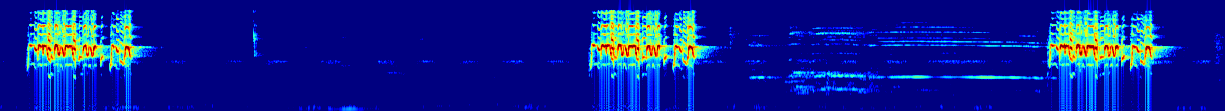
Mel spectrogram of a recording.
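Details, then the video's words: Cucak kerinci bulbul singing energetically (gacor) in a long-duration training (masteran) recording; three dense bursts of rapid, high twittering chirps about every four seconds, a faint thin whistled tone between them, otherwise near silence. "MASTERAN BURUNG KERINCI GACOR DURASI PANJANG"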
